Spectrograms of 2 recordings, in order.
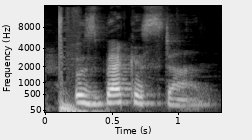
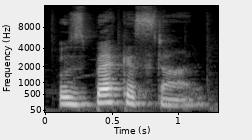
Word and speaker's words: Uzbekistan: Uzbekistan. Uzbekistan. It's the as in book vowel sound at the start.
